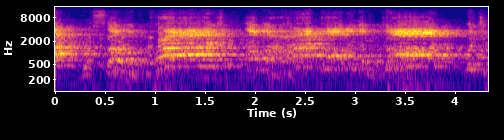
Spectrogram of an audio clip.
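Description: Voices singing together in loud phrases of about a second each.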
